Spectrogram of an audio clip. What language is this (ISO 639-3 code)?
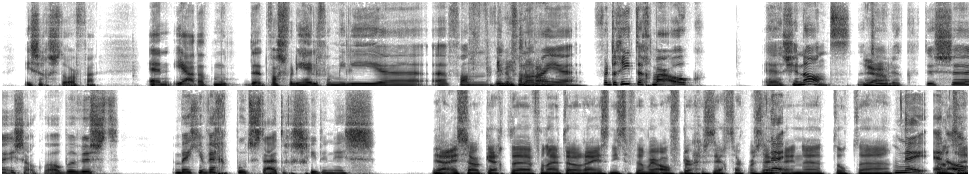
nld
